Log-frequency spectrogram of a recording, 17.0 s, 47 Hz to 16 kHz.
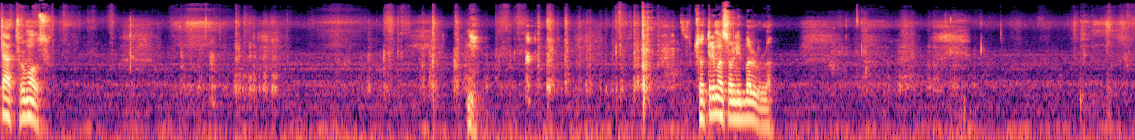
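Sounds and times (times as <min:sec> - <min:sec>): small boxes being handled: 0:02.6 - 0:10.3.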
